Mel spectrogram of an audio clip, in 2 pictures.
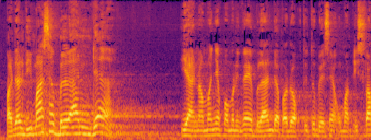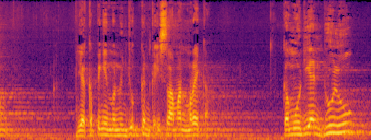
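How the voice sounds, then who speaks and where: A man preaching to a congregation, lively and full of rhetorical questions, his voice jumping high when excited. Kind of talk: Islamic lecture to a congregation. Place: lecture hall. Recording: long hall reverb.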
